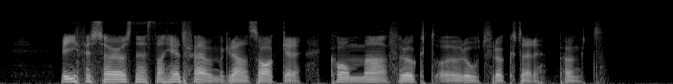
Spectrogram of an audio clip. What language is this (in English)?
Swedish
